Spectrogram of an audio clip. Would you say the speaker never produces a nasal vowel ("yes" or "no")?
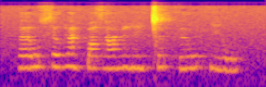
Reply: no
